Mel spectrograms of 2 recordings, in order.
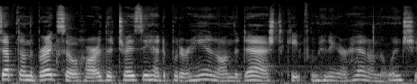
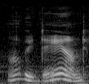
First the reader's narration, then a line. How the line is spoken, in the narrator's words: muttered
